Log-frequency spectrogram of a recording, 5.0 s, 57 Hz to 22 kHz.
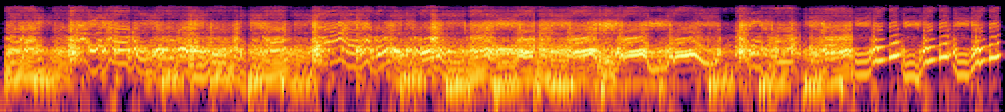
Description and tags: Riff Malfunction 06
Glitched riff from a circuit bent toy guitar
Circuit-Bending, Circuit-Bent, Malfunction, Glitch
